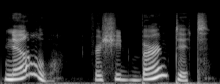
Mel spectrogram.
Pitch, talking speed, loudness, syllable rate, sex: 245 Hz, 135 wpm, -17 LUFS, 2.8 syllables/s, female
